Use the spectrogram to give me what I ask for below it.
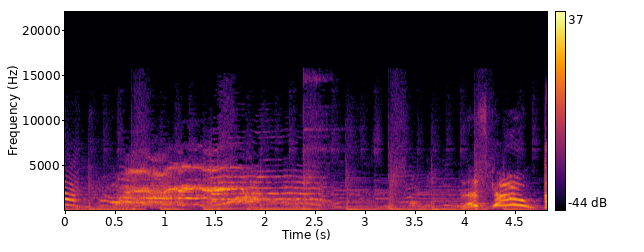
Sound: children cheering

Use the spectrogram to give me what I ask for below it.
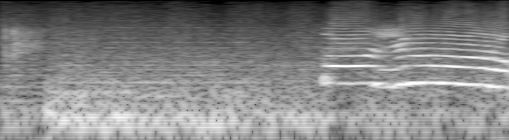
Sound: none

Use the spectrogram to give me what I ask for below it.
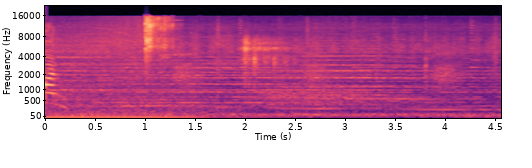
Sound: taking deep breaths

